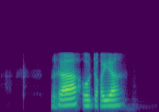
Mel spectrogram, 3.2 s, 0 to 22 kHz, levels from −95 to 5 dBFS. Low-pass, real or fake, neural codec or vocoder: 3.6 kHz; fake; codec, 16 kHz in and 24 kHz out, 0.9 kbps, LongCat-Audio-Codec, four codebook decoder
